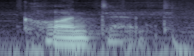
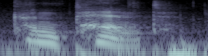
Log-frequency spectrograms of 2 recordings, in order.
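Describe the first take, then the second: First: The stress is on the first syllable. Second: The stress is on the second syllable. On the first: It is a noun. "When we stress the first part" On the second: It is a verb or adjective. "when we stress the second part"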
